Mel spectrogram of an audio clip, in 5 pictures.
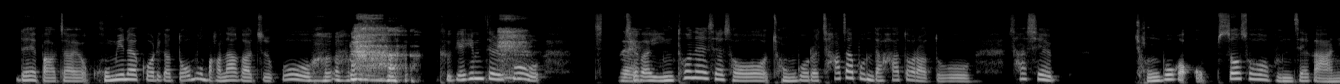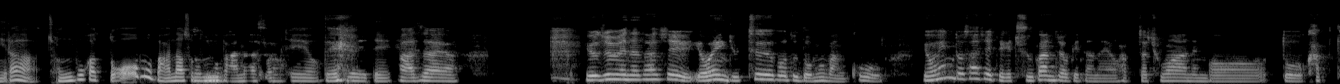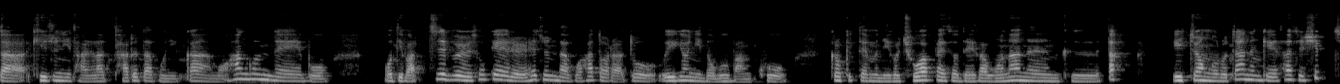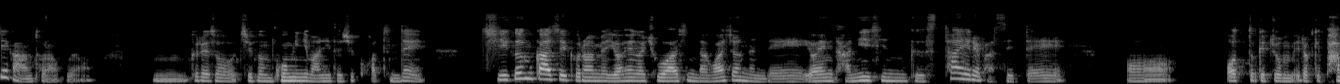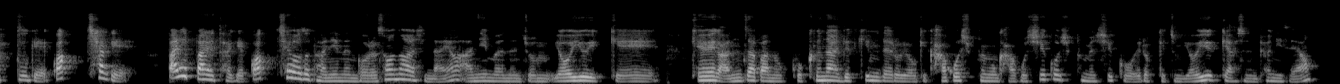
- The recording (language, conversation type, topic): Korean, advice, 중요한 결정을 내릴 때 결정 과정을 단순화해 스트레스를 줄이려면 어떻게 해야 하나요?
- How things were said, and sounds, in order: laugh; other background noise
